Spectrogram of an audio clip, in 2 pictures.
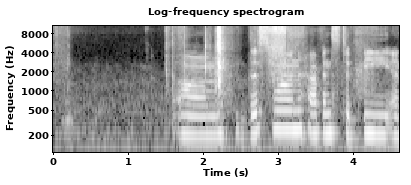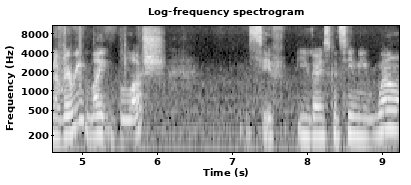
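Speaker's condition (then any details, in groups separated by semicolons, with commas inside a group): No condition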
